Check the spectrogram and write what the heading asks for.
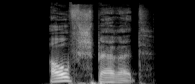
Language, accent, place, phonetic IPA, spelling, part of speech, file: German, Germany, Berlin, [ˈaʊ̯fˌʃpɛʁət], aufsperret, verb, De-aufsperret.ogg
- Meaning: second-person plural dependent subjunctive I of aufsperren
